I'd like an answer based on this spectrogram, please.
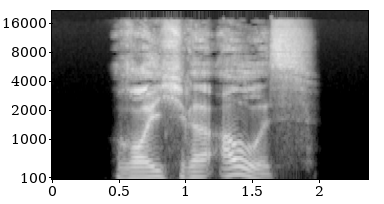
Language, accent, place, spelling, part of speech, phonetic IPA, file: German, Germany, Berlin, räuchre aus, verb, [ˌʁɔɪ̯çʁə ˈaʊ̯s], De-räuchre aus.ogg
- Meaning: inflection of ausräuchern: 1. first-person singular present 2. first/third-person singular subjunctive I 3. singular imperative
